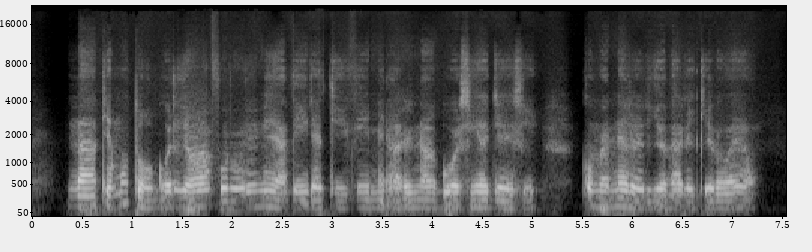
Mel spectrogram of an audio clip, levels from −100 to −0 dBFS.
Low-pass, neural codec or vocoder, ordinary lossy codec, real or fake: none; codec, 44.1 kHz, 2.6 kbps, DAC; none; fake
